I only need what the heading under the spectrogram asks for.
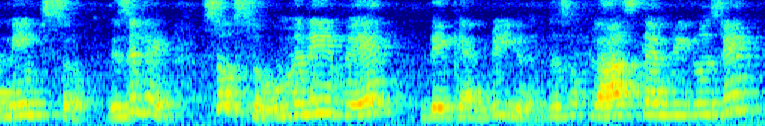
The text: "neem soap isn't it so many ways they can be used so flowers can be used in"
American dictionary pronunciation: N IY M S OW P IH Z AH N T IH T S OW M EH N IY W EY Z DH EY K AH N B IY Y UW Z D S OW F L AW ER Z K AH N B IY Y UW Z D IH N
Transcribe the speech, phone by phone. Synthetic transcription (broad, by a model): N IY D S OW IH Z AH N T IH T S OW M EH N IY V EY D EY K AH N B IY Y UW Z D S OW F L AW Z K AH N B IY Y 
